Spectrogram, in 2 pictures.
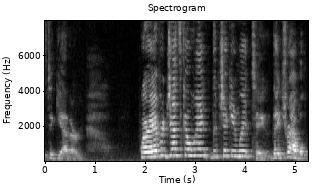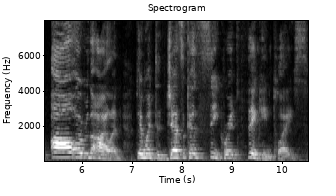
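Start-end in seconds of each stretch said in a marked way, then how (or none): none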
